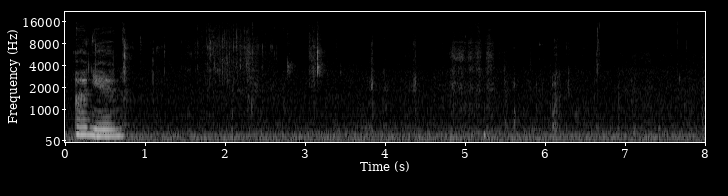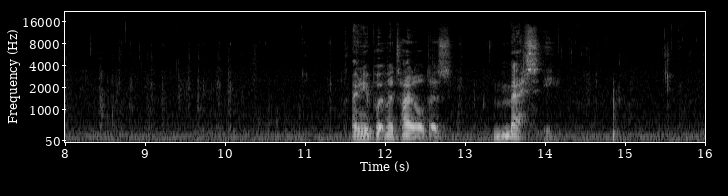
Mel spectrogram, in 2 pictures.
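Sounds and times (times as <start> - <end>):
man chewing burger: 0.8 - 11.6, 14.1 - 16.0
faint clicks while chewing: 14.2 - 16.0.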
